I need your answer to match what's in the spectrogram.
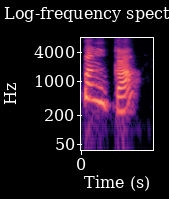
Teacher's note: cuando dices panca tu lengua se retrae como que se va hacia la parte de atrás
